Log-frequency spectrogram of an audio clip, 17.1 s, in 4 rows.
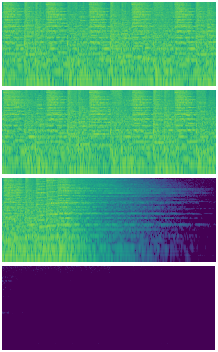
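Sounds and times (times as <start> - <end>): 
progressive close fight battle music: 0.0 - 11.5.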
